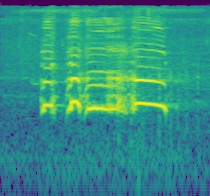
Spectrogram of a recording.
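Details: Rooster giving a loud, clear cock-a-doodle-doo: a few short, choppy opening notes followed by a long, level, held final note, with little background noise.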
